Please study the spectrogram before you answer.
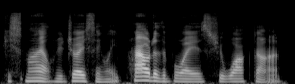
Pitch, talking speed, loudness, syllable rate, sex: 140 Hz, 225 wpm, -22 LUFS, 5.8 syllables/s, female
